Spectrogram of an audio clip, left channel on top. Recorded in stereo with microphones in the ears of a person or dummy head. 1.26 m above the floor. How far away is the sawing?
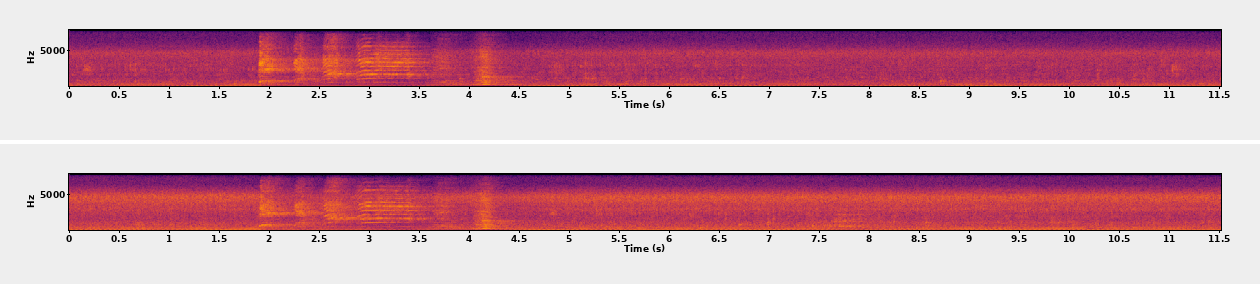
About 1.0 m.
